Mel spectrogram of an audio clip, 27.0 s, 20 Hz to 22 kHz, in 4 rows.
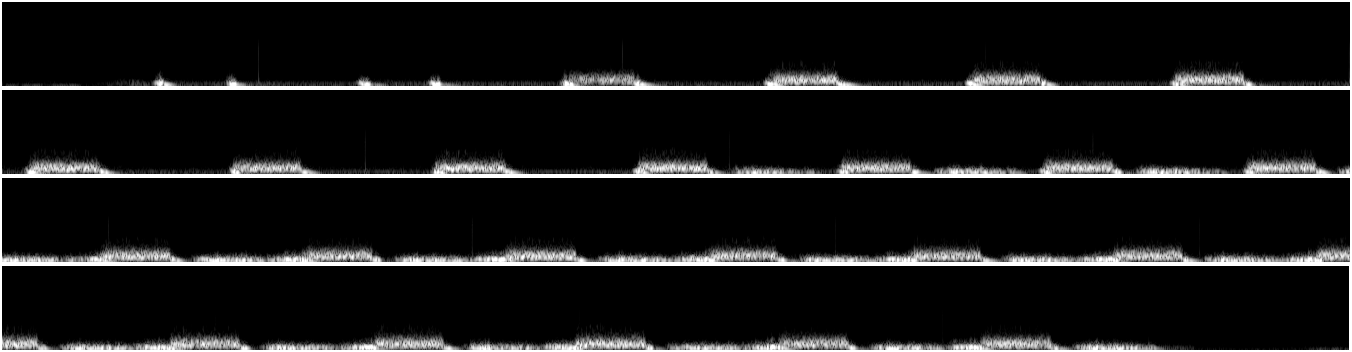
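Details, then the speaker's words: Mitral stenosis with mitral regurgitation, reassembled: systolic murmur, then diastolic rumble with presystolic accentuation; first sound usually not accentuated, opening snap and third sound usually absent; audio from a 1981 cardiac auscultation teaching course. "Je vais maintenant recomposer cet ensemble auscultatoire. D’abord le souffle systolique, puis le roulement diastolique avec son renforcement présystolique."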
